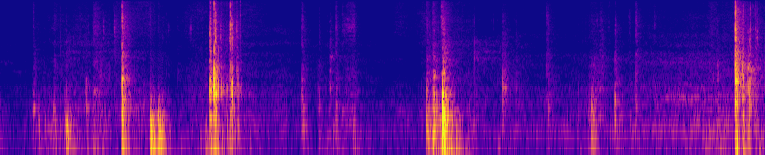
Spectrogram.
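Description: Clear plastic packaging of craft die sets being handled: light crinkling of plastic with several sharp taps and knocks, the loudest near the end.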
